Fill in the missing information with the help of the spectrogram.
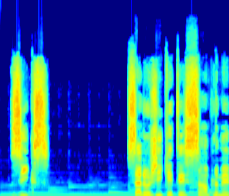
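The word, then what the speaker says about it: Zzyzx: Donc, il a concocté le nom Zisks, prononcé Z. Yes, Zix.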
